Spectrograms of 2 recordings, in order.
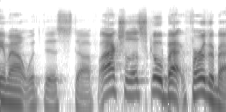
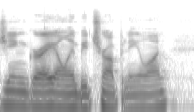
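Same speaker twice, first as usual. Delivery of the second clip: ordinary talk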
